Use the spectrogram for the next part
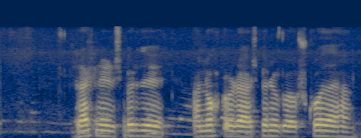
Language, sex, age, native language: Icelandic, male, 13, Icelandic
